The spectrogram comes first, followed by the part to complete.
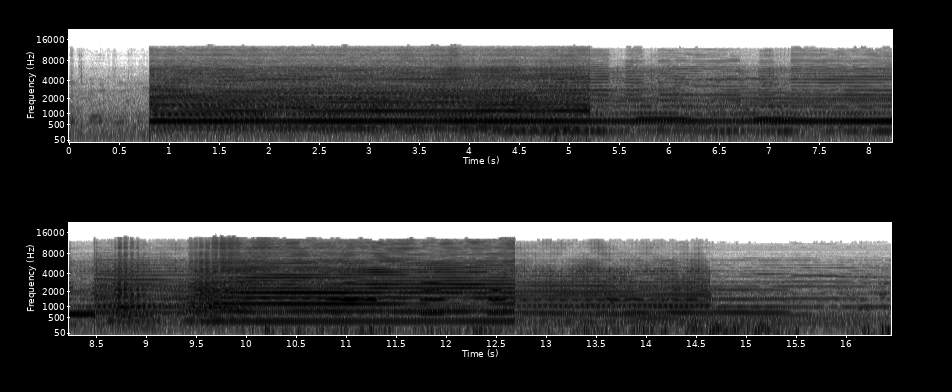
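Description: Several ships' horns sounding together in a long, loud chord that starts suddenly about a second in, with horns dropping out and others joining at several points. It is a harbour salute from the surrounding boats as the statue of the Virgin is taken aboard for the sea procession.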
